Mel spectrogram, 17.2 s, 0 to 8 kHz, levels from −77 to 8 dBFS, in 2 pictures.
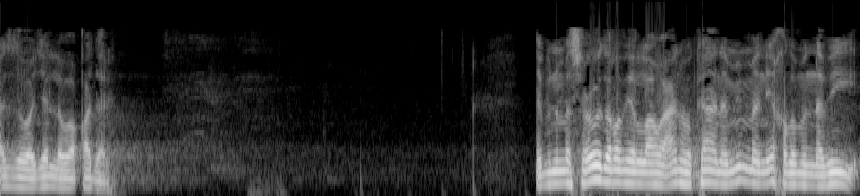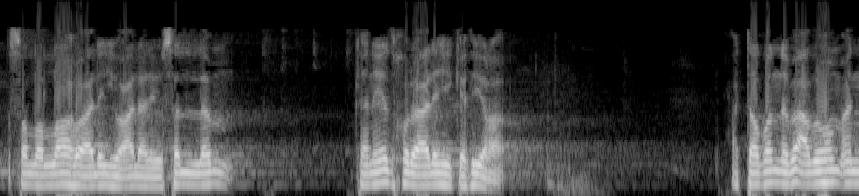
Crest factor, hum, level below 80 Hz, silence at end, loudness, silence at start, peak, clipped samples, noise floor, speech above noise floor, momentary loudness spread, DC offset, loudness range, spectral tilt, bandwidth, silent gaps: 12 dB; none; -44 dBFS; 0 s; -11 LUFS; 0 s; 0 dBFS; 0.3%; -61 dBFS; 51 dB; 9 LU; under 0.1%; 8 LU; -10 dB/octave; 5.8 kHz; none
